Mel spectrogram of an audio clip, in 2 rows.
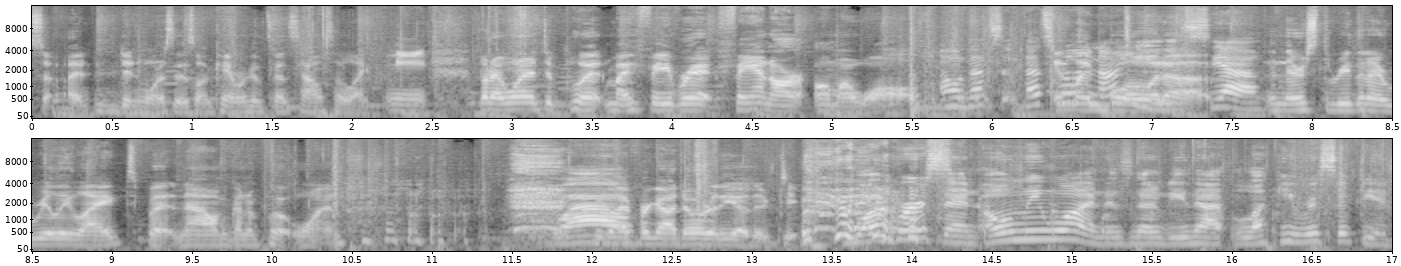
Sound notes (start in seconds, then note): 10.4 laughing; 13.2 laughing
